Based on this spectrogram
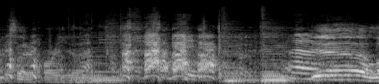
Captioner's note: laughing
